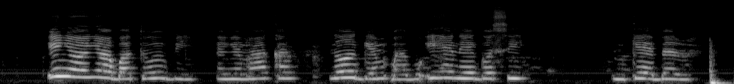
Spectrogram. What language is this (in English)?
Igbo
